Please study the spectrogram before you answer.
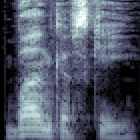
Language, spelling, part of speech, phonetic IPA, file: Russian, банковский, adjective, [ˈbankəfskʲɪj], Ru-банковский.ogg
- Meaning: bank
